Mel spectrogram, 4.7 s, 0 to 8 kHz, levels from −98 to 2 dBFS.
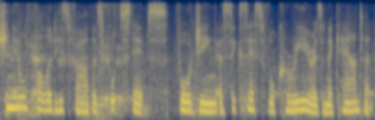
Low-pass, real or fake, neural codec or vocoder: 7.2 kHz; real; none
